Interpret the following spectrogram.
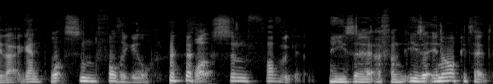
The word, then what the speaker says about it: Watson Fothergill: Watson Fothergill.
